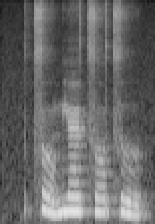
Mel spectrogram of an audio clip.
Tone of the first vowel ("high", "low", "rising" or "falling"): falling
